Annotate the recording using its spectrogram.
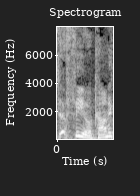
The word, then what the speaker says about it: Theocon: Theocon is spelled with a theta instead of a th diphthong. For our fellow Greek nerds, pronounced Theocon, it combines two words, theology and convention.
